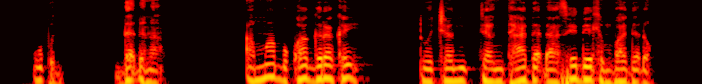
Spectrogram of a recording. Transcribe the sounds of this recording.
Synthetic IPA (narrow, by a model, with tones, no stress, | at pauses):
wu˦pu˨ | da˨ɗi˨na˨ | a˨mːa˦bu˨kʷa˦ɡi˦ɾa˦ka˦i˦ | to˨t͡ʃa˨nt͡ʃa˨ŋta˨˦da˨ɗa˨sa˦i˦da˦ɬi˨mba˦da˨ɗa˨u˨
